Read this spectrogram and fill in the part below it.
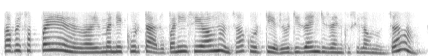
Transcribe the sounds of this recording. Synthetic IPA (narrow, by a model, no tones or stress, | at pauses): t̪ʌpaĩsʌbːʌjjmanekurt̪aʌɾupʌnisilawnuɦunt͡sʰʌkurt̪iʌɾuɖid͡zajnɖid͡zajnkosilawnuɦunt͡sʰʌ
